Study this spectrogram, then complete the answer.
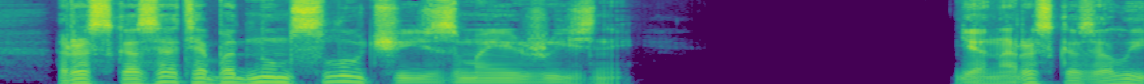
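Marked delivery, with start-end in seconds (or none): none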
